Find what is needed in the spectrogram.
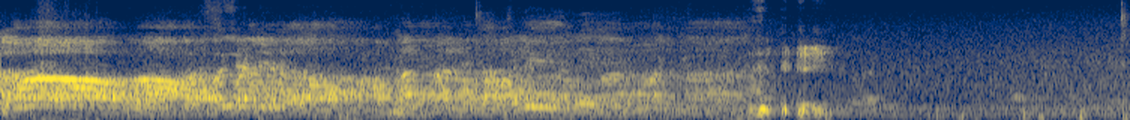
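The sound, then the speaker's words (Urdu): A crowd chants its response to the Naara-e-Haidari slogan at a religious sermon. Loud massed voices shout together, hold for several seconds, then break off into a few scattered sounds and quieter background. “نعرہ حیدری پر محمد وآل محمد سلام”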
